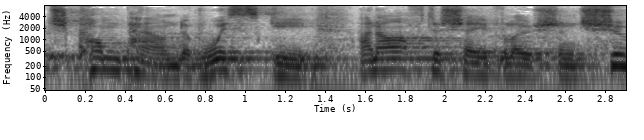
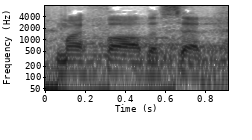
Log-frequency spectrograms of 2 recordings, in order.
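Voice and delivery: usual speaking voice

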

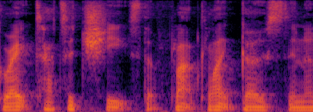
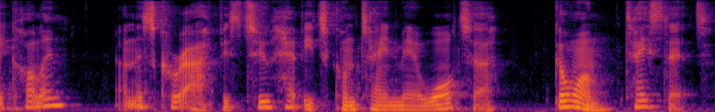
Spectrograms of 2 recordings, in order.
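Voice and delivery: higher, swooping, precise mock-astonished voice; wry prisoner, teasing; 5 semitones higher than usual. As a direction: tease the jailer with theatrical fussiness. Ishmael teases Colin over the food.

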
